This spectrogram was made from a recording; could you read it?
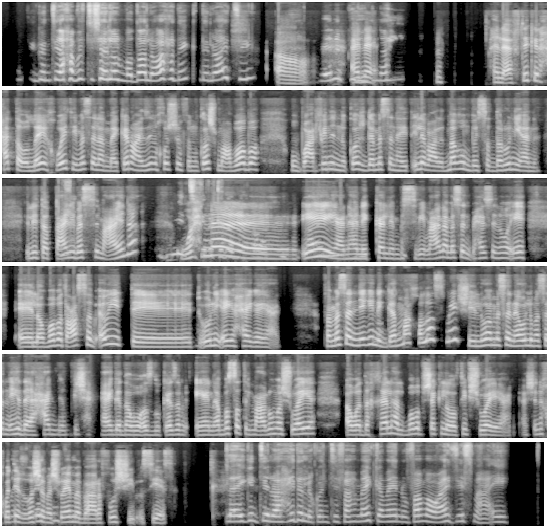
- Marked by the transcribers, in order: laughing while speaking: "ده أنتِ كنتِ يا حبيبتي شايلة الموضوع لوحدِك، دلوقتي بقينا كلّنا"; other noise; unintelligible speech; distorted speech; tapping
- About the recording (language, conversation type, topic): Arabic, unstructured, إزاي السوشيال ميديا بتأثر على علاقات الناس ببعض؟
